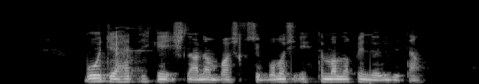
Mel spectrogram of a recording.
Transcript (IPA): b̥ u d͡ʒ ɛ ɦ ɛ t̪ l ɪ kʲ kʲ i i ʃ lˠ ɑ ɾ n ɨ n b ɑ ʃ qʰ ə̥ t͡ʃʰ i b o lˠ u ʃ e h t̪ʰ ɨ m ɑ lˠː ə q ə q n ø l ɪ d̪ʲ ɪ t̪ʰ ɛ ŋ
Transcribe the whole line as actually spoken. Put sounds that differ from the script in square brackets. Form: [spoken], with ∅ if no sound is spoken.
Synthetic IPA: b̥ u d͡ʒ ɛ ɦ ɛ t̪ l ɪ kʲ kʲ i i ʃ lˠ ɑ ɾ n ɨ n b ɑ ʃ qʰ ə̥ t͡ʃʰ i b o lˠ u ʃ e h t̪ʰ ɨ m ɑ lˠː ə q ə [∅] n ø l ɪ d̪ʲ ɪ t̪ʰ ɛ ŋ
